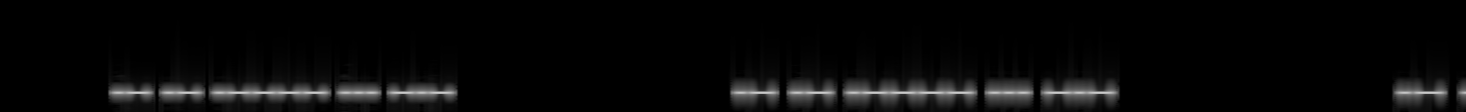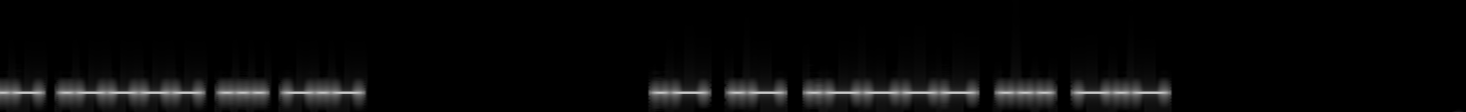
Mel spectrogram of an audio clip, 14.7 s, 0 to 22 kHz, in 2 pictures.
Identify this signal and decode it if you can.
Morse code, heard as a keyed tone, about 32 wpm, 700 Hz. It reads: AA1SK AA1SK AA1SK AA1SK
